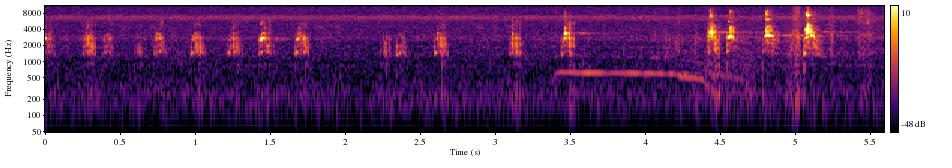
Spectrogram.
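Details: Bald eagle, a young male at a nest in northeast Florida, calling to object to a nearby barred owl. Short, high, thin chirps repeat quickly, then swell into a louder strident chatter. A steady tone sounds briefly midway.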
